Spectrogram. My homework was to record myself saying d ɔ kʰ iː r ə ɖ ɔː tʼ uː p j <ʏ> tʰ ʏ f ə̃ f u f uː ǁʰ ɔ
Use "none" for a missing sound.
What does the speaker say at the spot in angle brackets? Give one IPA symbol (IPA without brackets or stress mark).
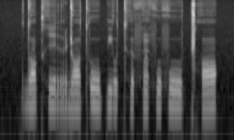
u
